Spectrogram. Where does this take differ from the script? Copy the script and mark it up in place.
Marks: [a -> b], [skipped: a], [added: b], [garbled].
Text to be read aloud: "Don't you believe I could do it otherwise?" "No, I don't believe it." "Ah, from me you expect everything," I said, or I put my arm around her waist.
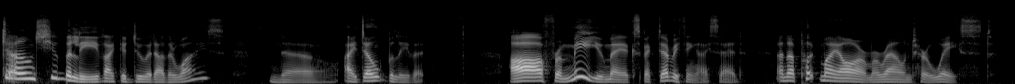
"Don't you believe I could do it otherwise?" "No, I don't believe it." "Ah, from me you [added: may] expect everything," I said, [or -> and] I put my arm around her waist.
